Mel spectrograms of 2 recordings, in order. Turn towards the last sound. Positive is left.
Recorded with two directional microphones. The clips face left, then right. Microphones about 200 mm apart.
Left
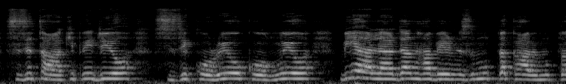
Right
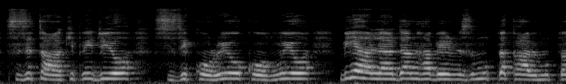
turn(degrees=-45)  # may be behind; listen again after turning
